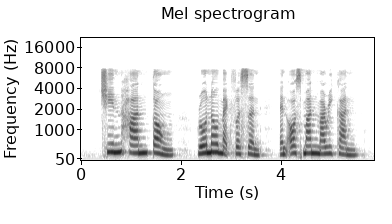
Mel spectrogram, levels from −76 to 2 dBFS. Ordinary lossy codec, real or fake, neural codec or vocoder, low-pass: none; real; none; none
